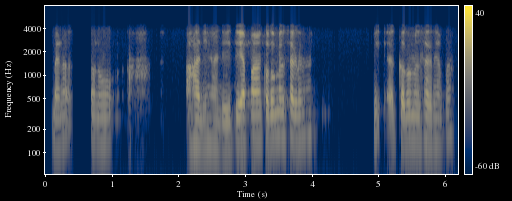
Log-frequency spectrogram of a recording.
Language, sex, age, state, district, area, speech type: Punjabi, male, 18-30, Punjab, Fatehgarh Sahib, rural, conversation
